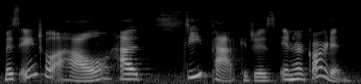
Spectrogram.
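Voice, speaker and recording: Woman voicing a high, eager, curious young child. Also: wildly swooping pitch, a little slow, a bit bright, full character voice. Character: curious young child questioning mother about the garden.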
